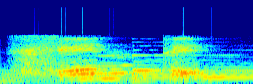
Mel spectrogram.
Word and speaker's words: gente: Now, when the G is followed by letter E or letter I, in Spanish, it's letra E or letra I, right? Like in gente, you see it's a different sound of G. It's gente, that means people.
